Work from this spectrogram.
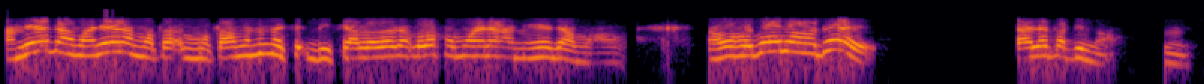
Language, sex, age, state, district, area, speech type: Assamese, female, 45-60, Assam, Majuli, urban, conversation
